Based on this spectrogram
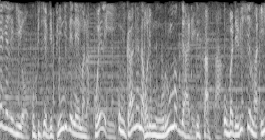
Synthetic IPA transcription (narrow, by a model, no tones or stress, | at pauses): ajaliɗiɔkupitiavipindivjɛnaɛmana̰kwɛliuŋɡananawalimuhuɾumaɡaɗɛ̰isasa̰uɓaɗiliʃɛmaʔi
